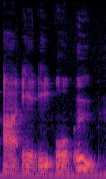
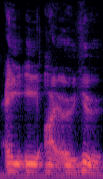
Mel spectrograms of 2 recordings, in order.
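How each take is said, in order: First: The vowels are said as pure Maori vowel sounds. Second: The vowel names are said as English letter names. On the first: The speaker calls it right. "as opposed to" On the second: The speaker calls it wrong. "they're reading it as if it's English"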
